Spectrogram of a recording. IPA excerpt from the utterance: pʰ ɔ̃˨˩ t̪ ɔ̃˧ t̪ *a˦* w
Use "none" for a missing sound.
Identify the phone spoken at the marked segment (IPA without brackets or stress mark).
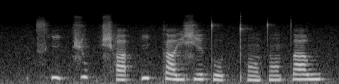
a˦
